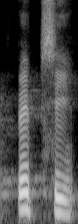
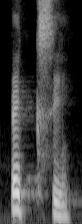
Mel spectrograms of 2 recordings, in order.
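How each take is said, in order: First: The middle has a clear ps cluster. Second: The middle has an x sound instead. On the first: "diga Pepsi" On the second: "no, Pexi"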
